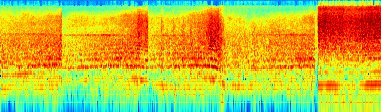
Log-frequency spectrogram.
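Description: Race cars in a Formula racing video game, a sustained engine whine with pitch sweeps as cars accelerate and shift, cutting abruptly between camera views, steady and fairly loud with no talk.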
